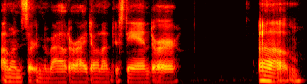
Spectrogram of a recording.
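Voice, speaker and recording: A man's voice: on the low side, fairly even intonation, measured pace, vocal fry, a little mellow. A man speaking as a poet being interviewed, reflective and tentative, repeating words as he works out a thought.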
